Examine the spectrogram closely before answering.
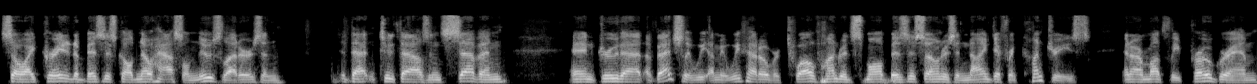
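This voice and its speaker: A man talks at a fairly quick pace with a medium pitch. He has a plain, everyday voice and fairly even intonation. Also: dry, close sound with no echo. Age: 60s. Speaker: business coach. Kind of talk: interview.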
